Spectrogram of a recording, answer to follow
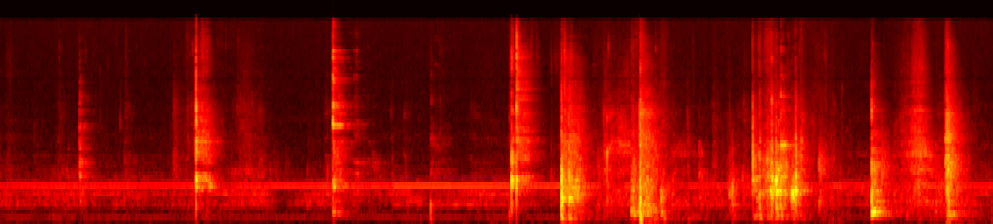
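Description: A metal spoon clinking and scraping against a stainless steel bowl and china plates as beetroot salad is served out: a few separate clinks at first, then a busier run of knocks and scrapes in the second half.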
